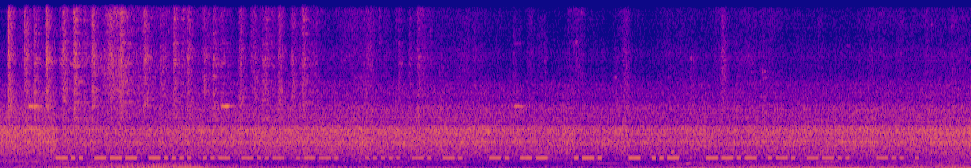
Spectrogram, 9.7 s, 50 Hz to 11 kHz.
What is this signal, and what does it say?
Morse code, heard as a keyed tone, machine-sent, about 31 wpm, 740 Hz, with radio static and the noise inside a bus. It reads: DO6UXP 5NN NM R TU QRZ DE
